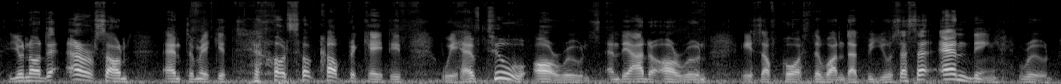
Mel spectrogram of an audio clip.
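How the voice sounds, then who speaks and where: Halting man explaining runes. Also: fairly high pitch, slight background noise. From Scandinavia. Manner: halting, repeats words, laughs often. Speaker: runologist teacher. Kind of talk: casual explanatory lesson.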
